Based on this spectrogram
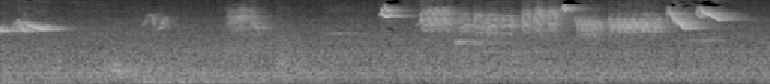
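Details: Caged double-collared seedeater at home, singing constantly through the day; scattered high chips early, then a dense, rapid series of bright twittering and buzzy notes from the midpoint onward.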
